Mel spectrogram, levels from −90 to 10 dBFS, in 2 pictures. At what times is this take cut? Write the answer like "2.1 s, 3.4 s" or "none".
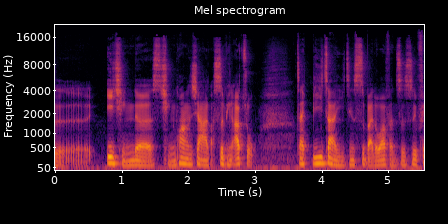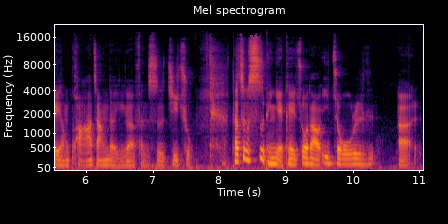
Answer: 2.3 s, 3.6 s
